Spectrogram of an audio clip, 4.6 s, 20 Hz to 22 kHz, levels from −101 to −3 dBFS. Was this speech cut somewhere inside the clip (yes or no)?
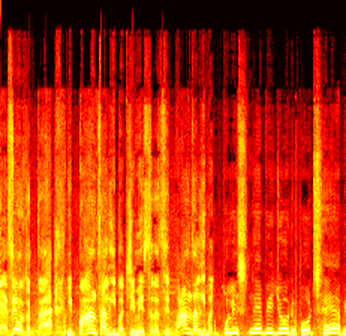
yes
